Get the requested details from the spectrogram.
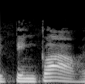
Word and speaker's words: Bing Klao: I know we send in the prayer request and it looks like Pink Leo or something like that, but it's actually Bing Klao is how you pronounce it.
